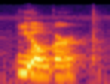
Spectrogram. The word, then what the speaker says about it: yogurt: is said come yogurt it's said like English but with an Italian accent yogurt.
